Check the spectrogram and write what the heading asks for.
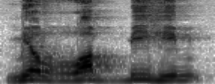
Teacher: নুন সাকিনের পরে যদি র হরফ আসে তাহলে নুন সাকিনকে পরবর্তী হরফের সাথে মিলিয়ে গুন্না ছাড়া পড়তে হবে। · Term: ইদগামে বিলা গুন্না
